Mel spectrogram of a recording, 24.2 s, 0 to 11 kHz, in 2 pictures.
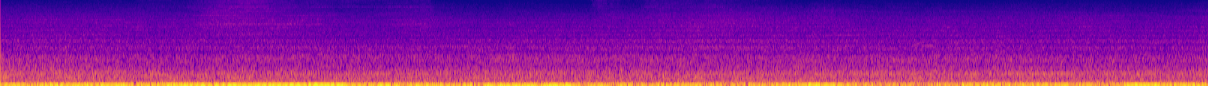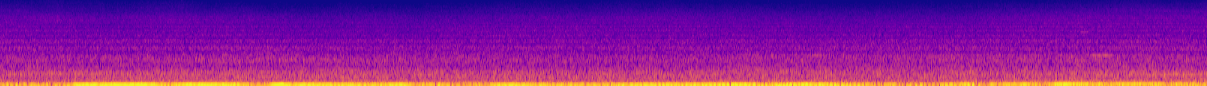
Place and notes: different excavators, bulldozers and trucks during earthwork operations
april 11, 2016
